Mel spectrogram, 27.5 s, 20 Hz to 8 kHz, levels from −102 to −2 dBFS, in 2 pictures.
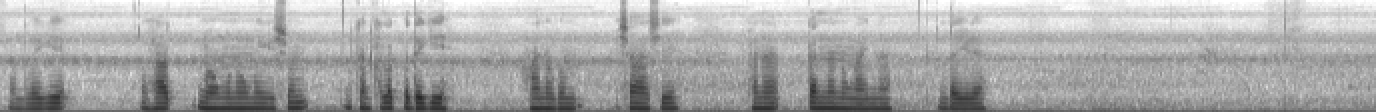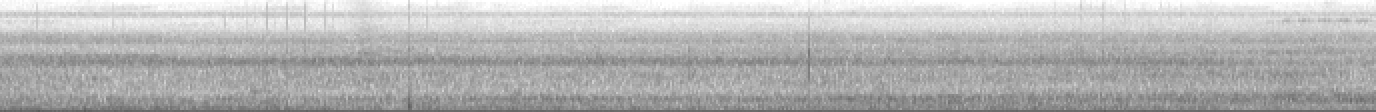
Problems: background sounds at intervals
